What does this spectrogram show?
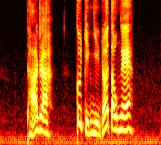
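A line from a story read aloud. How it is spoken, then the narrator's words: Terrified shout. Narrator (Vietnamese): Dần kinh hãi la lên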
